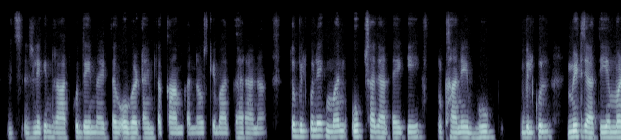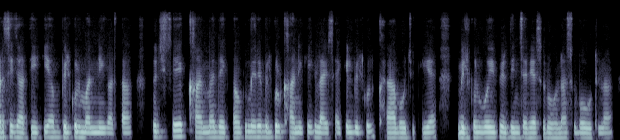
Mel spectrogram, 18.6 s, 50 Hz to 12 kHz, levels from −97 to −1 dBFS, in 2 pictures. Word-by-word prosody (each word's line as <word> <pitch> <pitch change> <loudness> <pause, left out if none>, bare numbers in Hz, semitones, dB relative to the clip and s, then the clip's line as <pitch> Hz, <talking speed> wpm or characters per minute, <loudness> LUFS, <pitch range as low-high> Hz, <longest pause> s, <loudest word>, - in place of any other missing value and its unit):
स 115 0 -15 0.2
लेकिन 125 +1 0
रात 115 -1 0
को 130 - +1
देर 125 -1 +2
नाइट 120 -1 -2
तक 120 -1 +3
ओवरटाइम 115 -1 +1
तक - - -1
काम 120 -1 +1
करना 115 +1 -4
उसके 120 0 -5
बाद 115 -1 -2
घर 120 0 -2
आना 115 0 -5 0.4
तो 145 - +4
बिल्कुल 145 +2 +1
एक 155 0 +4
मन 135 +1 +2
ऊब-सा 140 0 +2
जाता 120 -1 0
है 120 - +2
कि 125 +2 -2 0.4
खाने 125 0 +3
भूख 130 +3 0 0.5
बिल्कुल 130 +2 +2 0.3
मिट 140 +1 +7
जाती 125 -2 +3
है, 125 - +5
मर-सी 125 +1 +3
जाती 120 -1 0
है 120 - +1
कि 125 +2 -1
अब 125 -1 -1
बिल्कुल 125 +1 +3
मन 120 -1 +2
नहीं 120 0 +2
करता। 120 0 -3 0.4
तो 135 - +2
जिससे 135 +2 +1
खान 120 -1 0
मैं 125 +1 +1
देखता 120 -1 0
हूँ 120 - -1
कि 135 - -5
मेरे 130 0 +3
बिल्कुल 130 0 0
खाने 120 -1 0
की 125 - -5
एक 125 - -5
लाइफ 115 -2 +1
साइकिल 120 +1 -3
बिल्कुल 120 +3 -2
खराब 120 0 0
हो 120 - +3
चुकी 120 +1 -6
है। 125 +1 0 0.4
बिल्कुल 120 +1 +2
वही 125 0 +4
फिर 120 -1 +1
दिनचर्या 120 -1 0
शुरू 115 0 -3
होना, 115 +1 -2
सुबह 120 0 -4
उठना, 115 +1 -6
120 Hz, 210 wpm, -27 LUFS, 120-130 Hz, 0.5 s, मिट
